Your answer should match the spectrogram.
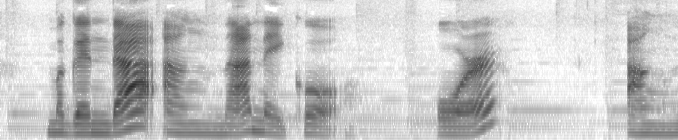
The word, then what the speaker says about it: maganda: Next, maganda. Guwapo. Maganda, stress on da, while guwapo on the first syllable.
